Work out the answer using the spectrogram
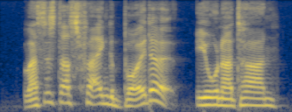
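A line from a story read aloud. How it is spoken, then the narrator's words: Sudden, very loud. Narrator (German): Plötzlich fragte Labude sehr laut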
